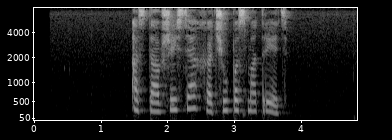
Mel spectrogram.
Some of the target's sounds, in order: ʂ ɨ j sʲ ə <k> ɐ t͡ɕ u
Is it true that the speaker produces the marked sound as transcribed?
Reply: no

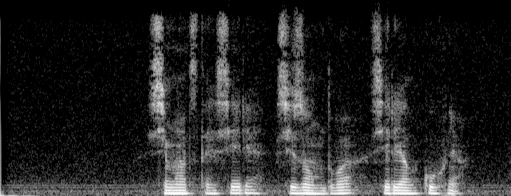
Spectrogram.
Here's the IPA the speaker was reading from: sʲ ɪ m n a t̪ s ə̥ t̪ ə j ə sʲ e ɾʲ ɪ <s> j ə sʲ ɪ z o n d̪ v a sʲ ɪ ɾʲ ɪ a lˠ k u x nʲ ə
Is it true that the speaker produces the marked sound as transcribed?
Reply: no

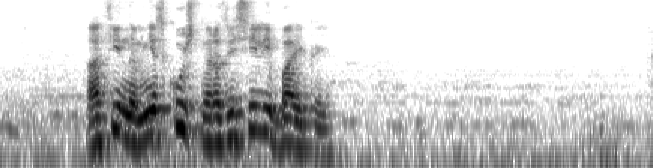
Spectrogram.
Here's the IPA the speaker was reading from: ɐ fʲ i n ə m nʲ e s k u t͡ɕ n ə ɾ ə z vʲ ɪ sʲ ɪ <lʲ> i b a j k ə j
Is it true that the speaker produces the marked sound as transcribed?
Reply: yes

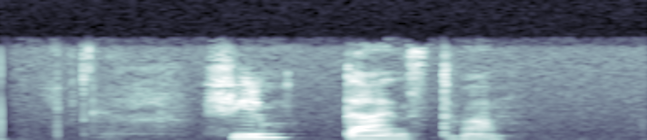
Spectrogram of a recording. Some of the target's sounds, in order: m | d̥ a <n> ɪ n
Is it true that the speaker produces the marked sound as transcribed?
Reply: no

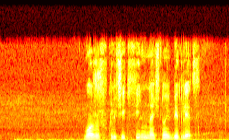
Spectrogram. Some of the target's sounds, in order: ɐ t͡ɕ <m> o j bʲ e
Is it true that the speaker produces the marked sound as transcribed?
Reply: no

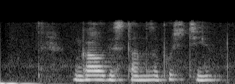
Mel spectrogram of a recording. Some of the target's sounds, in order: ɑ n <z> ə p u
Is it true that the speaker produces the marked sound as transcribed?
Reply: yes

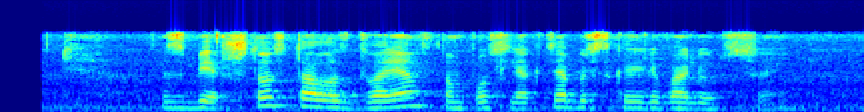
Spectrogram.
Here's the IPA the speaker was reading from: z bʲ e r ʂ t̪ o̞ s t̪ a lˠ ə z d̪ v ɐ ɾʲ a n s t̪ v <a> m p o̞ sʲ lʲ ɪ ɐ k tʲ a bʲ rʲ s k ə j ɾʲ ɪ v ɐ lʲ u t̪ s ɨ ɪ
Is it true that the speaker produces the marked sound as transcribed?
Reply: no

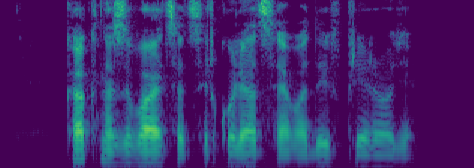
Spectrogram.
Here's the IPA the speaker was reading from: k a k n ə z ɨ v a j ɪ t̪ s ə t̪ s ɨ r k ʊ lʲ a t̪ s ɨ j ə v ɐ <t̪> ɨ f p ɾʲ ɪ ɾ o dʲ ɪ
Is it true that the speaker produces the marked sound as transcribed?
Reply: no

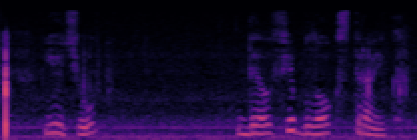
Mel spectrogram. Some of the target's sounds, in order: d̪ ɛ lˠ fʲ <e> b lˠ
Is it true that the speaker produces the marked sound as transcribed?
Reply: no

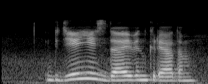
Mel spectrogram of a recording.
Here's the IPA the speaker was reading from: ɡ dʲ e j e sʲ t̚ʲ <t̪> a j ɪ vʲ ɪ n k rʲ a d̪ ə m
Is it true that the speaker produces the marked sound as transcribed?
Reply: no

